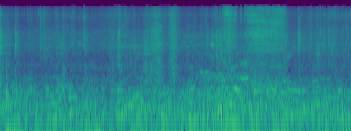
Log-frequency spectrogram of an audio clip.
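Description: Shiny foil gift wrapping crinkling and tearing as several people unwrap packages at once, louder around three seconds in, over a low murmur of voices.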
